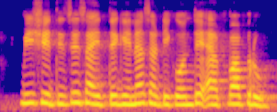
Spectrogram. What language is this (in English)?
Marathi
